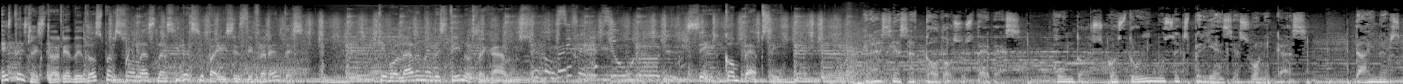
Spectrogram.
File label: Spanish Neutral, male voices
